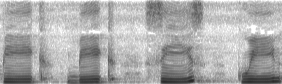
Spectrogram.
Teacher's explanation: the sound is considered to be pronounced with considerable muscular tension of the tongue the lips are neutral or spread the soft palate is raised and in normal speech the tip · The soft palate is raised, and in normal speech, the tip of the tongue touches the lower teeth. The formation may be expressed shortly by defining the sound as a closed, front, tense, unrounded vowel. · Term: long e vowel, long E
